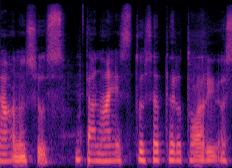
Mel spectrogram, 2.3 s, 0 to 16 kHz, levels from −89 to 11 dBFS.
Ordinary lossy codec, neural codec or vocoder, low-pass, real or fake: AAC, 96 kbps; codec, 44.1 kHz, 2.6 kbps, SNAC; 14.4 kHz; fake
